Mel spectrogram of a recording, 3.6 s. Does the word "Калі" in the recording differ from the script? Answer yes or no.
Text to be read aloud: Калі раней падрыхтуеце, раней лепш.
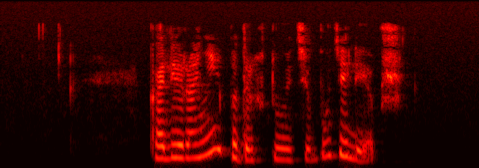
no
